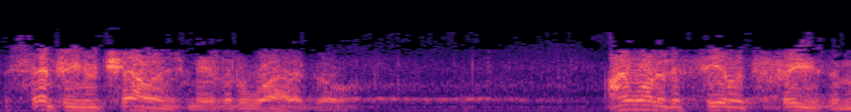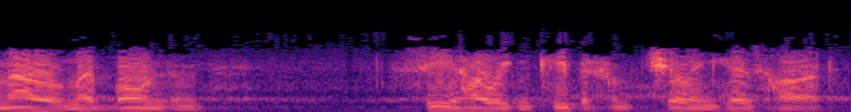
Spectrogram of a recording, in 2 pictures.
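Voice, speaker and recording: An actor playing an earnest, idealistic army adjutant and writer in solemn, oratorical old-time radio style. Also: male voice, low voice, expressive, a little fast, narrow, tinny audio. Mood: grave, respectful. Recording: noisy, band-limited vintage radio recording.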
